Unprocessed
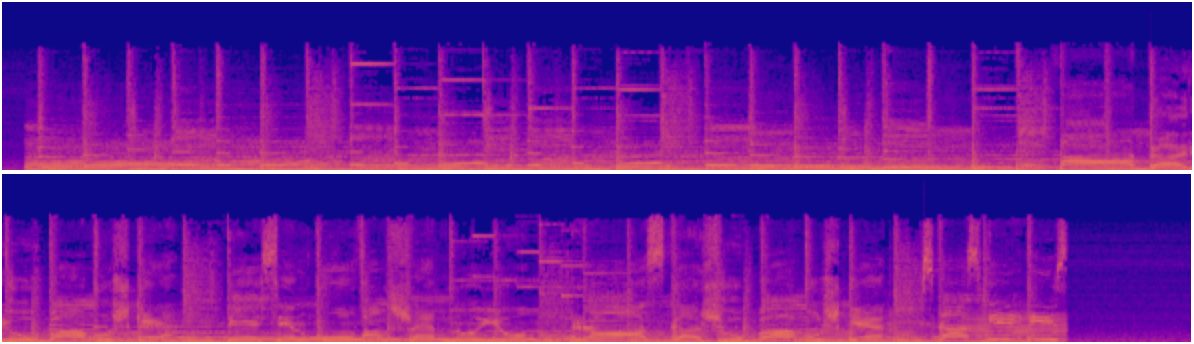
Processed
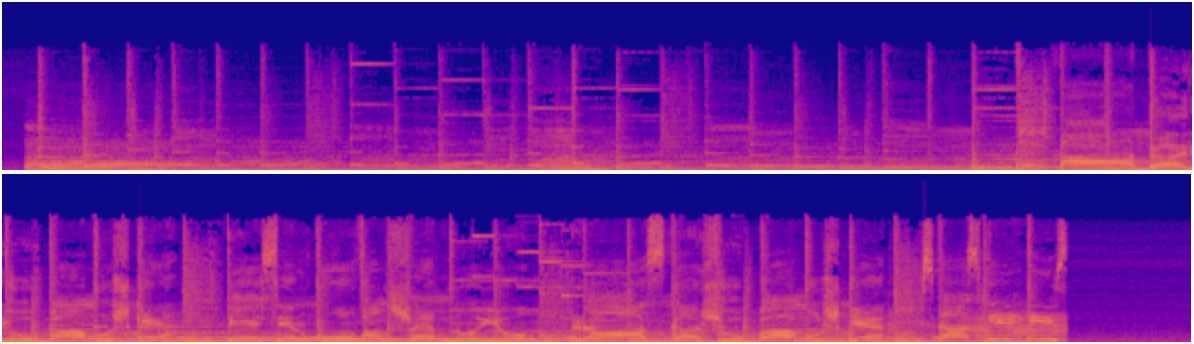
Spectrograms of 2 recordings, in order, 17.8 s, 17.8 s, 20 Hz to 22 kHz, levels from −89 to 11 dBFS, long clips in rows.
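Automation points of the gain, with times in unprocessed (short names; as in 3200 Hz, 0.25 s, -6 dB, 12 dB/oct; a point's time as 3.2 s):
0.75 s +3.5 dB
1.59 s -4 dB
3.85 s -4 dB
4.24 s +4 dB
4.73 s -3.5 dB
6.98 s -3.5 dB
7.49 s +5.5 dB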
